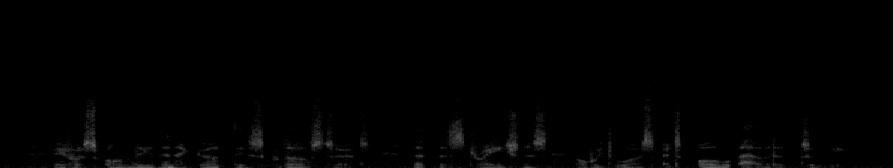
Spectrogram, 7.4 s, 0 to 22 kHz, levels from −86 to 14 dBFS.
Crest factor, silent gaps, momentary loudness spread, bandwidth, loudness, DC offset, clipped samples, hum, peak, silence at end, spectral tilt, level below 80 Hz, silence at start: 22 dB; none; 13 LU; 13 kHz; -57 LUFS; under 0.1%; under 0.1%; none; -36 dBFS; 0 s; -4 dB/octave; -68 dBFS; 0.05 s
